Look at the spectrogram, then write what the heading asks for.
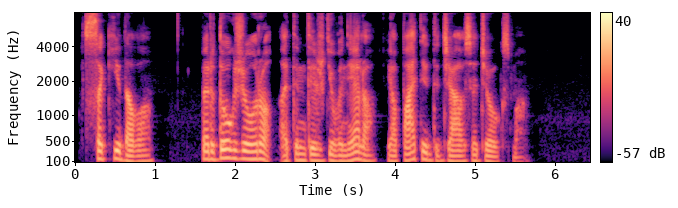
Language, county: Lithuanian, Kaunas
